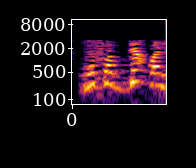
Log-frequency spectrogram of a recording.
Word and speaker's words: مصدقا: خد بالك في عندك صاد عاملة زي الجبل وقاف عاملة زي الجبل وبينهم دال رؤياء، فالدال دي هتطلع منك باب اذا ما خدتش بالك من نطقها. لازم تقولي مصدي ان الدين عند الله الاسلام. شوف الدال بقى إن الدين أي مصدي مصدقا مصدقا لما معهم.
